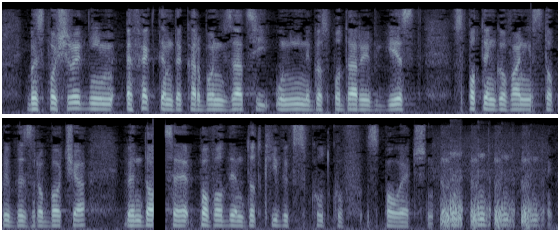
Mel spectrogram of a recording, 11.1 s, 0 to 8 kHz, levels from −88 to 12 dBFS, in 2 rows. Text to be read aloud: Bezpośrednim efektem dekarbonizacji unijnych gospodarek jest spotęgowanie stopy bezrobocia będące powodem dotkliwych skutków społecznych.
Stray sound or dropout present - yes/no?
yes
